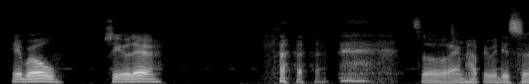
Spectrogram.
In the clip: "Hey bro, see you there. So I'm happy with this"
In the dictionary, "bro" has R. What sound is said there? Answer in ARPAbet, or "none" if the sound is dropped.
R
